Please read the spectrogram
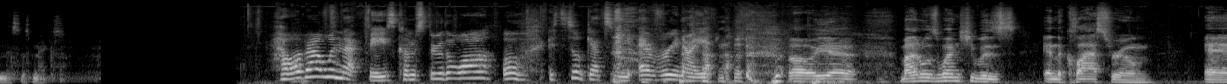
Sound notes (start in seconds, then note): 6.1 guys laughing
